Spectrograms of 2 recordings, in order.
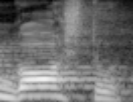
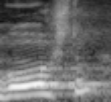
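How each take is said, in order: First: Gosto with an open "ó", as in "gósto". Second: Gosto with a closed "ô", as in "gôsto". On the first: Teacher showing students the verb in "eu gosto", open O in gosto. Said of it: "o meu som é aberto". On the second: Teacher showing students the noun in "bom gosto", closed O in gosto. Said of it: "o som é fechado". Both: Shown as a demonstration.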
